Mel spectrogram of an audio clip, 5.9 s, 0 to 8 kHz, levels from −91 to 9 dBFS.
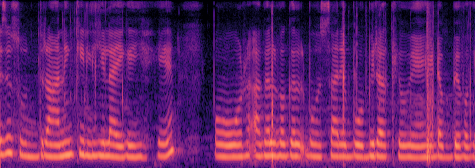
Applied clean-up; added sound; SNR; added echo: none; Crack; 17 dB; none.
